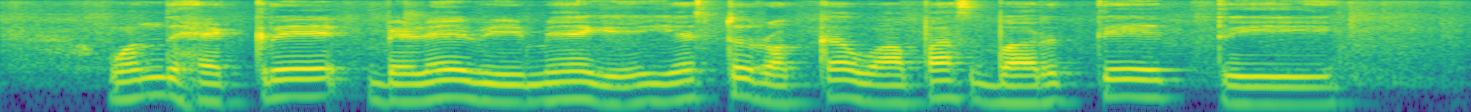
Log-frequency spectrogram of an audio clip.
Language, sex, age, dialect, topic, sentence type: Kannada, male, 31-35, Dharwad Kannada, agriculture, question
